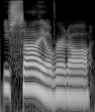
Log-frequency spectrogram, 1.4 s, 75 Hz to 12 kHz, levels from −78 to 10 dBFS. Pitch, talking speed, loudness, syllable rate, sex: 180 Hz, 210 wpm, -13 LUFS, 4.6 syllables/s, female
